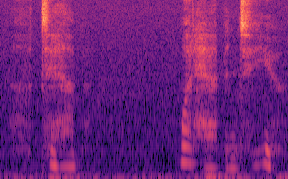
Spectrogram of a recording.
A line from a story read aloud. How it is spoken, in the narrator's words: whispered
